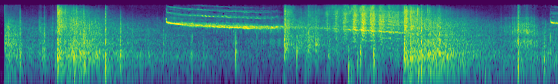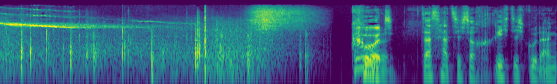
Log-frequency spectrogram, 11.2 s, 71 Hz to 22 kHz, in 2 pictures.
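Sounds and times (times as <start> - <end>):
fireworks crackling bangs in a dense barrage: 0.0 - 8.9
speech: 9.2 - 11.1.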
